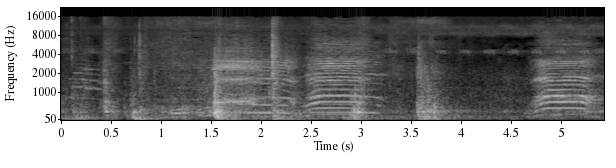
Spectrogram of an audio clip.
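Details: Domestic sheep bleating at dry-feed time as children help feed them: several wavering, harmonic bleats rising and falling, spaced a second or so apart, mixed with children's voices and some handling noise.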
